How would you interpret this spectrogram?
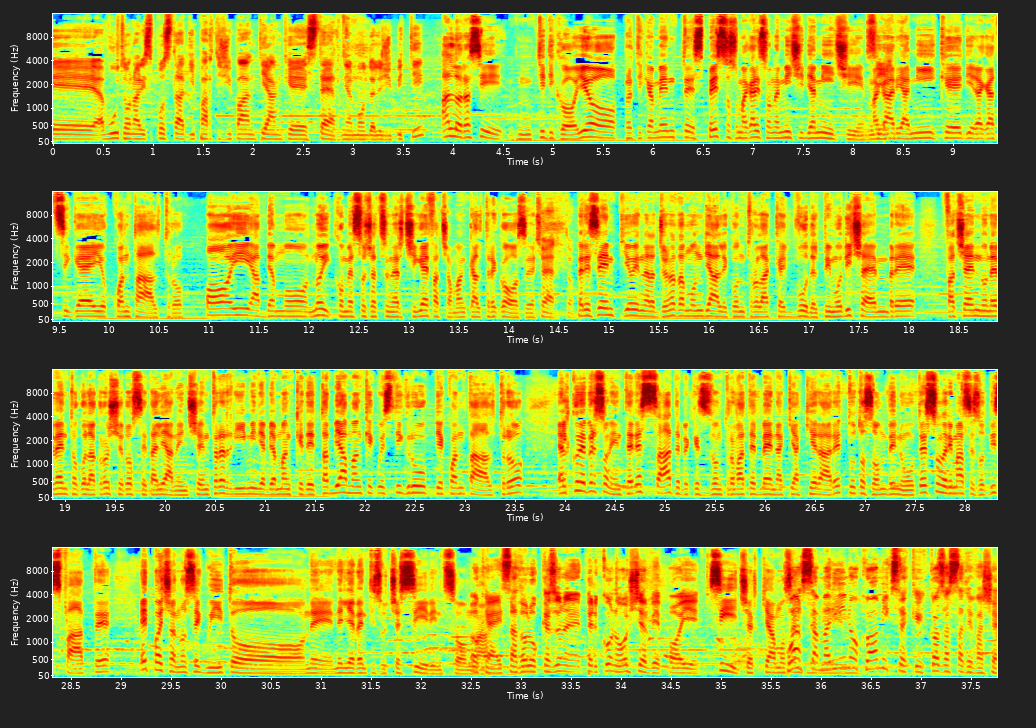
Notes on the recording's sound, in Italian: Da San Marino Comics 2020 la nostra intervista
